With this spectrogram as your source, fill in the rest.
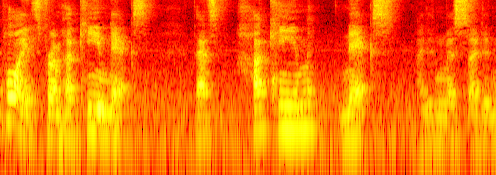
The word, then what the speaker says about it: Hakeem Nicks: That's Hakeem Nicks. I didn't mispronounce that.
